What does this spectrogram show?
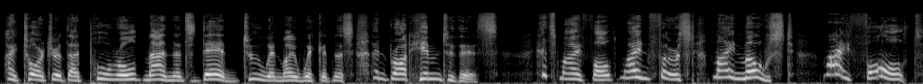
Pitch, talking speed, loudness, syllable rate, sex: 225 Hz, 170 wpm, -19 LUFS, 3.8 syllables/s, male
